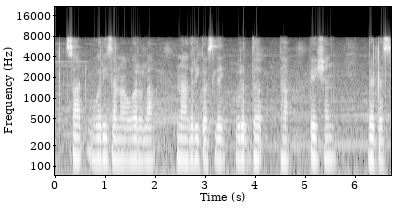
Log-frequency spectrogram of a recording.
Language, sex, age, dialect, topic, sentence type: Marathi, male, 25-30, Northern Konkan, banking, statement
